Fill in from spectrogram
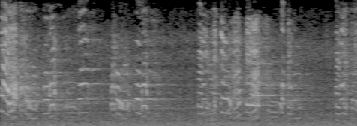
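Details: Small group of parrots visiting on a Saturday afternoon in August: loud, busy chorus of overlapping grating squawks and bent, chattering notes, ending abruptly.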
